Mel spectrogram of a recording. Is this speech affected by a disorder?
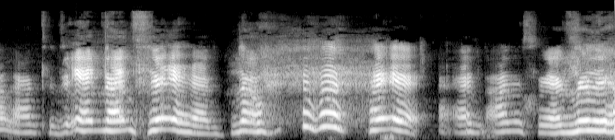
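Yes: spinal muscular atrophy type 2.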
